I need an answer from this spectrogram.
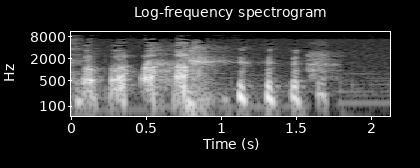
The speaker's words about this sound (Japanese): なんでワンちゃんがおるんですか。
